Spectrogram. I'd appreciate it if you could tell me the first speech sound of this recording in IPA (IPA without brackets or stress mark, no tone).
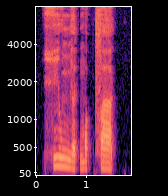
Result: h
